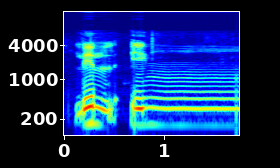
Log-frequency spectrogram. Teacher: Ada nun sukun bertemu dengan huruf sin. Hukum bacaannya adalah ikhfa, dibaca secara samar-samar atau mendengung.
